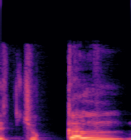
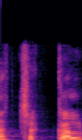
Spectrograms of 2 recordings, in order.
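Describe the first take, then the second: First: चुक्कल with u in the first syllable; wrong chukkal. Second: चक्कल with a short a in the first syllable; right chakkal. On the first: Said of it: "इसे चुक्कल मत पढ़ना". (चुक्कल को 'उ' से बोलना, गलत उच्चारण) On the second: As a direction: say चक्कल, the correct way. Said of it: "चक्कल पढ़ना". (चक्कल को 'अ' से बोलना, सही उच्चारण) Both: Shown as a demonstration.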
